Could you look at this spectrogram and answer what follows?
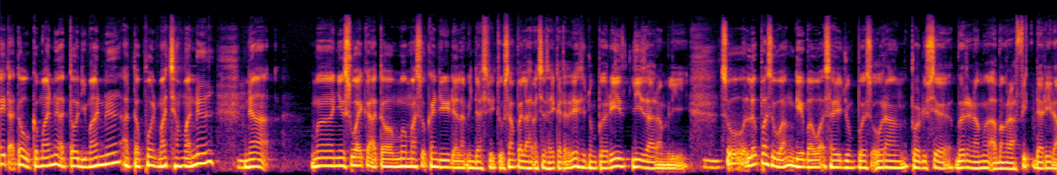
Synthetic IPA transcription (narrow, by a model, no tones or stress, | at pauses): ajat̪aʔt̪aukəmanãat̪awdimanə̃at̪awpʊnmat͡ʃamːanãnaʔ | mə̃ɲəsuajkanat̪awmə̃mãsʊʔkandiɾidalamindast̪ɾḭt̪usampajlahmat͡ʃamsajakat̪at̪adisajd͡ʒumpəilizaɾa̰mlḭ | so̰ləpas̬uaŋdiəbawa̰ʔsajad͡ʒumpəsə̰o̰ɾaŋpɾodusəbərnamãa̰baŋɾafit̪̚daɾiɾa̰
